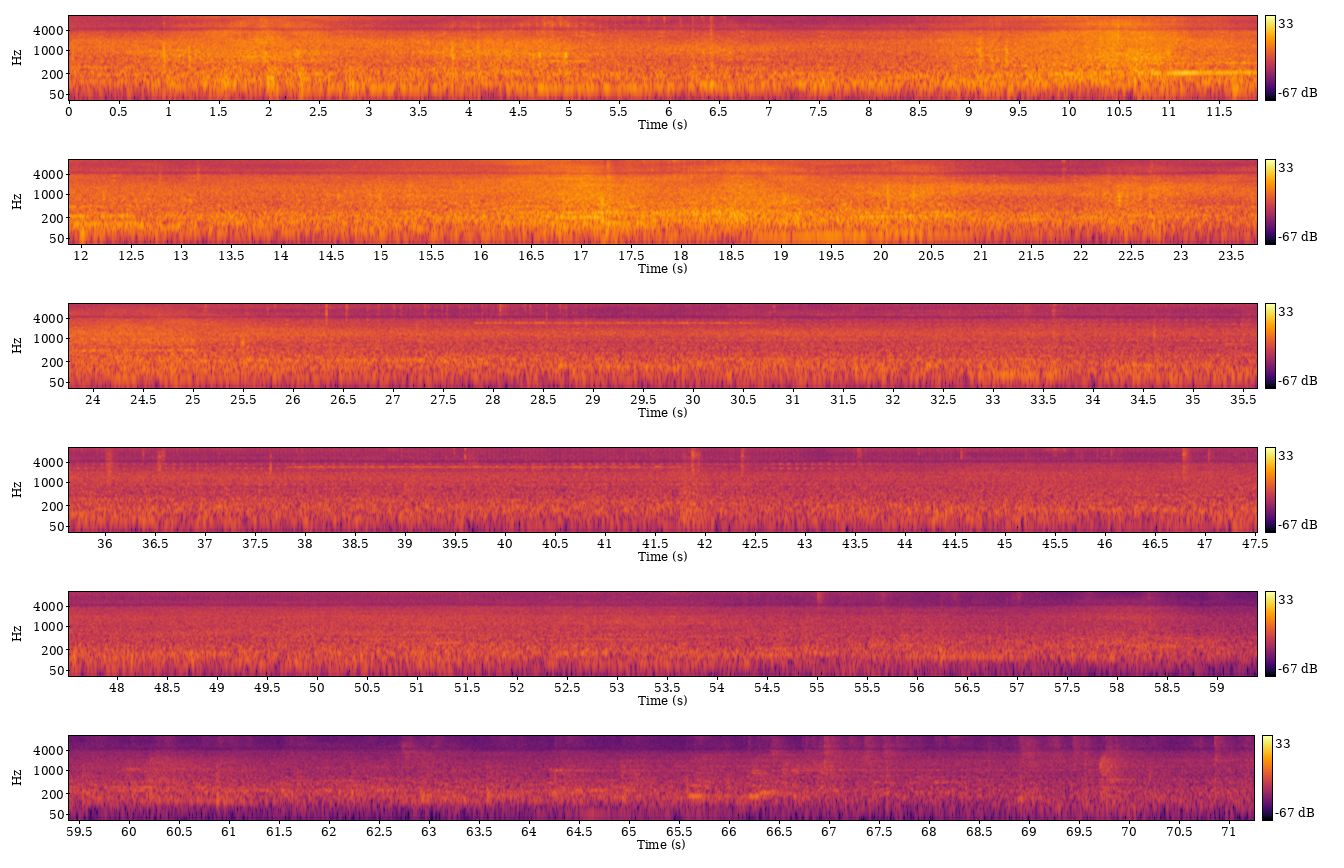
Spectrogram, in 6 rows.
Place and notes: Boulevard Général Jacques, Ixelles, Belgique - Tram 7 and road ambience
Getting out of the tram, then cars and trucks.
Tech Note : Ambeo Smart Headset binaural → iPhone, listen with headphones.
